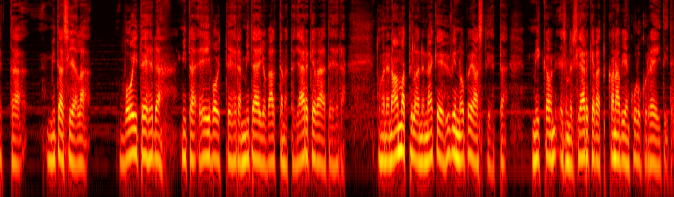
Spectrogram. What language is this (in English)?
Finnish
